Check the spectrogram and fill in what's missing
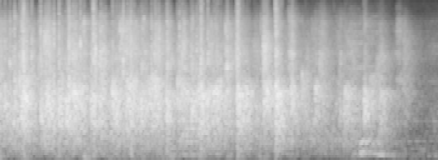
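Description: Audience at a school board meeting breaking into loud, close applause for students and teachers, brisk clapping that sustains for several seconds before thinning out toward the end.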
